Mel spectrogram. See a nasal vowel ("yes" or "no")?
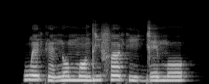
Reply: yes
